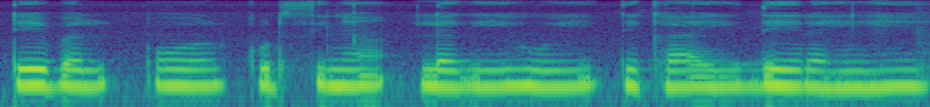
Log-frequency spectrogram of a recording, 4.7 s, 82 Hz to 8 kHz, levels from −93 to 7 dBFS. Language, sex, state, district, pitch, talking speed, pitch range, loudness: Hindi, female, Madhya Pradesh, Bhopal, 205 Hz, 115 wpm, 200-210 Hz, -16 LUFS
